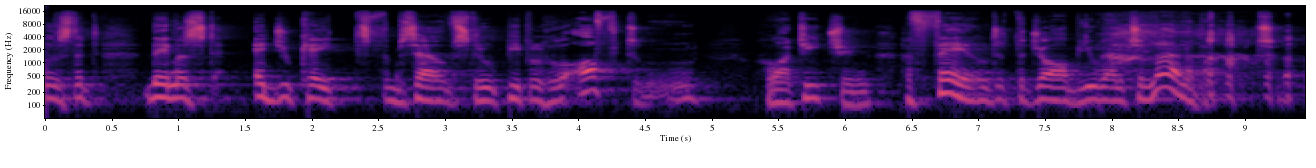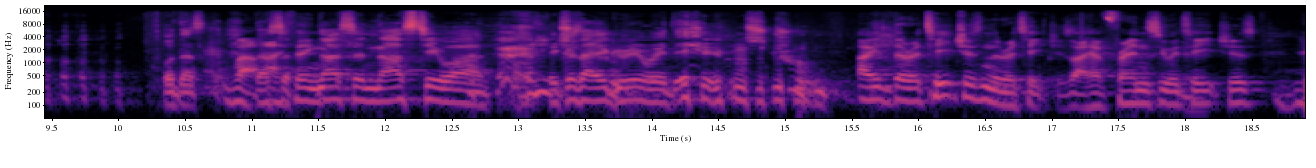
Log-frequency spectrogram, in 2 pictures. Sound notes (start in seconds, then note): 7.9 man laughing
